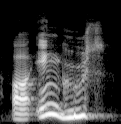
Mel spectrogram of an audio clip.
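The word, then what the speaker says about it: ingus (ἐγγύς): Now, you combine that with the word near, ingus, okay, is how you pronounce it there.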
